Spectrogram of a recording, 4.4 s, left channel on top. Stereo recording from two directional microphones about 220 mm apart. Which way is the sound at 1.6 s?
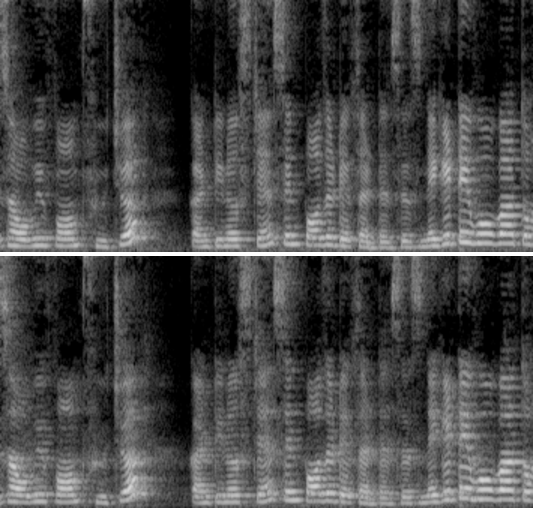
55° left (ahead or behind).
